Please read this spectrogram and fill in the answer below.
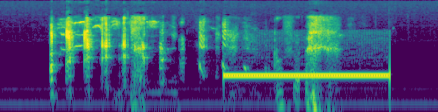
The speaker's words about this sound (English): I don't think she can resist answering a ringing phone. She might. This is like the movie Phone Booth. Like, you can't walk away from a ringing phone over here.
